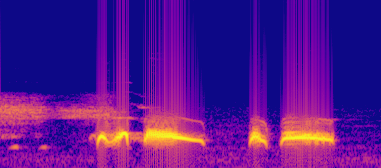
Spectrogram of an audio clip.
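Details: A decoy spotted dove in the rainy, windy season cooing in thổ sấm style to excite wild doves: faint notes, then a wavering double note, a long coo, a short note and another long coo.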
